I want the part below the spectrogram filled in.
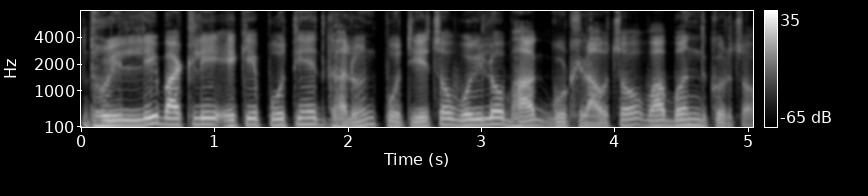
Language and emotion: Goan Konkani, neutral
